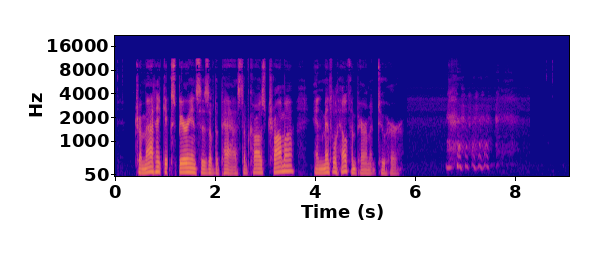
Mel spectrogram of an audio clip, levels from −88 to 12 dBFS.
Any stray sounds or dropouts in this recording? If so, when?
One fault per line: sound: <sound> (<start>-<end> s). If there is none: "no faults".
sound: dropout (1.0-1.1 s)
sound: laugh (6.6-8.2 s)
